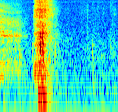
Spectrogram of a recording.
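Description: One short, sharp breath through the nose, about three quarters of a second in, then near silence.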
